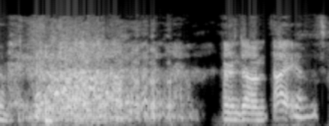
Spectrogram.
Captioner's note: audience laughing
